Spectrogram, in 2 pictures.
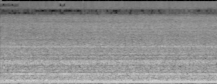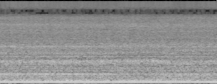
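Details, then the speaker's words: Flooded Kenmore/Whirlpool dryer that wasn't heating, drum removed, motor suspected bad: motor run while held back by hand gives a constant low hum that doesn't bog or stall; motor warm, not hot, feels normal; suspected to have overheated previously. "Motor is definitely warm, not hot, totally normal feeling. I was holding it back and it turned no problem."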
